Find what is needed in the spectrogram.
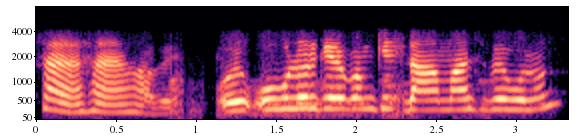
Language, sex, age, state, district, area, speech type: Bengali, female, 45-60, West Bengal, Nadia, urban, conversation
